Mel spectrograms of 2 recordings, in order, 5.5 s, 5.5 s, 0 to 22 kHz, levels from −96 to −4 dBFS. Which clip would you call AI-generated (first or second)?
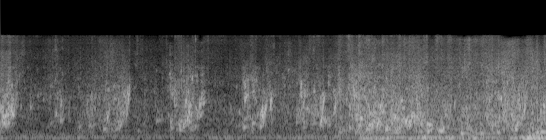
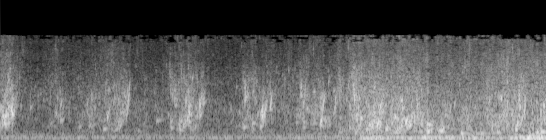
first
